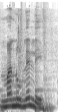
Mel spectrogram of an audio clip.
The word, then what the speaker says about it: manulele: Bird in Samoan is manulele. Can you say that again? Manu lele.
